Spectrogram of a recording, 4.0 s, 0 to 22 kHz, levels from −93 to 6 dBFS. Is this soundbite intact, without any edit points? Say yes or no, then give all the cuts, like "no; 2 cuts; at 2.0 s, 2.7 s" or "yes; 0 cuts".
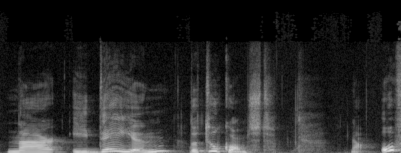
no; 1 cut; at 1.9 s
